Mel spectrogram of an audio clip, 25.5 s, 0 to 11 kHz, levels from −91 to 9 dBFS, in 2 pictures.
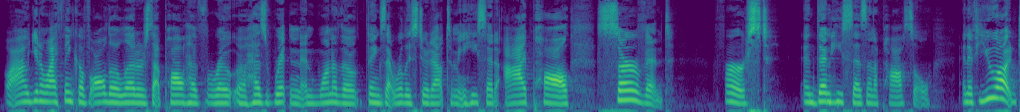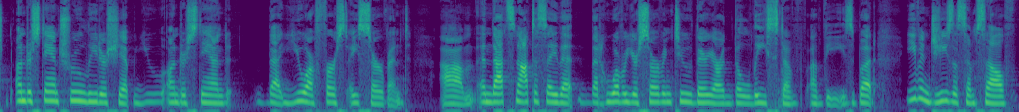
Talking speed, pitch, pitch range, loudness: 180 wpm, 195 Hz, 180-210 Hz, -23 LUFS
